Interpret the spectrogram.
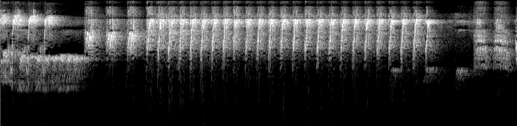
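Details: Ara Mata Merah, endemic to East Nusa Tenggara with a distinctive, variable song: a few clear high whistles, then a long, steady rattle of sharp piercing notes around four per second, ending in lower slurred whistles.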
